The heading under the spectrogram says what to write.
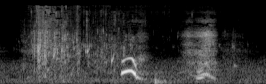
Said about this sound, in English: you were having your cold water swim there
